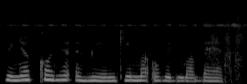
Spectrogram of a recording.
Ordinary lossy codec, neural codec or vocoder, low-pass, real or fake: none; vocoder, 22.05 kHz, 80 mel bands, WaveNeXt; 9.9 kHz; fake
